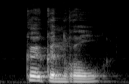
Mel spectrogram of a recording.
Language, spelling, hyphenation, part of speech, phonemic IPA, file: Dutch, keukenrol, keu‧ken‧rol, noun, /ˈkøː.kə(n)ˌrɔl/, Nl-keukenrol.ogg
- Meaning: kitchen paper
